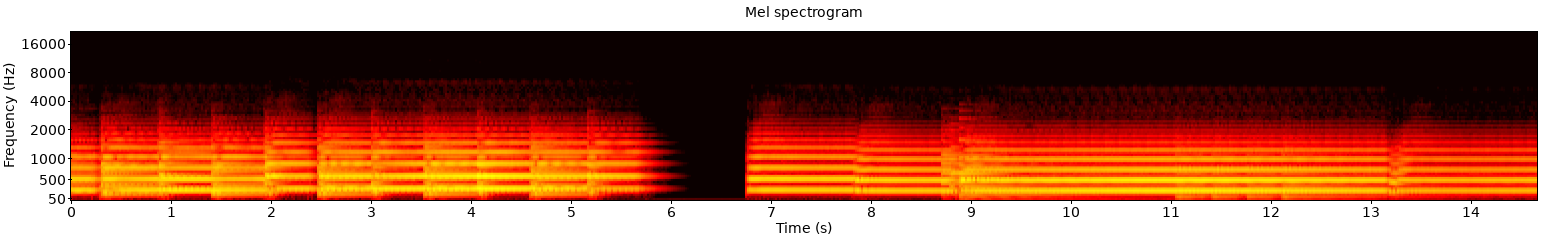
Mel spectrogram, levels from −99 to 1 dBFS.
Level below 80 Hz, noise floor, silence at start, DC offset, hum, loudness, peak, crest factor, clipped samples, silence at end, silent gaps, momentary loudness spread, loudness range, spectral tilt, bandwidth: -70 dBFS; under -90 dBFS; 0 s; under 0.1%; none; -30 LUFS; -16 dBFS; 14 dB; under 0.1%; 0 s; none; 9 LU; 5 LU; -10.5 dB/octave; 3.4 kHz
